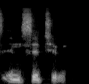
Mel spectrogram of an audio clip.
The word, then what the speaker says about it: in situ: So it's I-N hyphen S-I-T-U. In situ, and it means in the wild. When somebody does work in the wild in a natural habitat with an animal, that's in situ.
